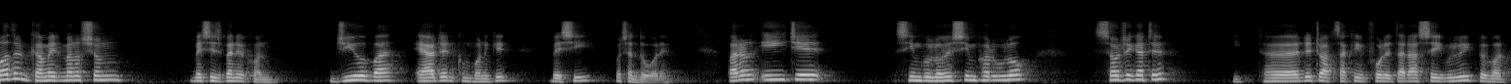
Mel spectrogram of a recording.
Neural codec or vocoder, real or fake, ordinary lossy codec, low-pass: codec, 16 kHz, 0.2 kbps, FocalCodec; fake; none; none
